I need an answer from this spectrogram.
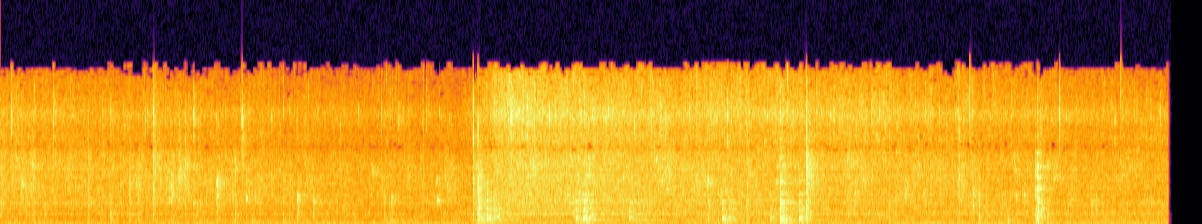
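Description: Sliced onion and green chilli sizzling as they fry in hot ghee and oil, being fried until soft, while a silicone spatula stirs them and knocks against the pot a few times. The sizzle gets louder about five seconds in and cuts off abruptly just before the end.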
